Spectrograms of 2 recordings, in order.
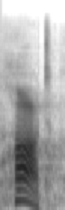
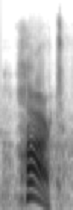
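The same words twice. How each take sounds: First: It is said in a New England accent. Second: It is said in a California English accent.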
